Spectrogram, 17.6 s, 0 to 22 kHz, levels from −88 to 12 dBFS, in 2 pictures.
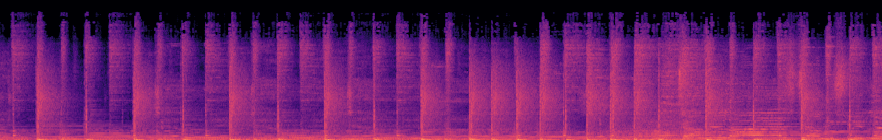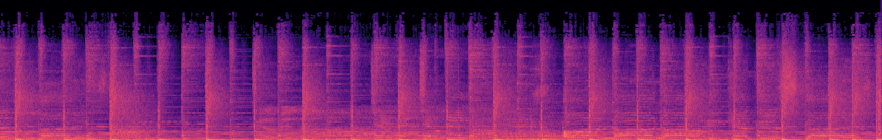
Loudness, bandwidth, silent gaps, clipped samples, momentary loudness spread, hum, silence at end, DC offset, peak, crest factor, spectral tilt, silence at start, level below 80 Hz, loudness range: -21 LUFS; over 20 kHz; none; under 0.1%; 4 LU; none; 0 s; under 0.1%; -2 dBFS; 18 dB; -4 dB/octave; 0 s; -28 dBFS; 3 LU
